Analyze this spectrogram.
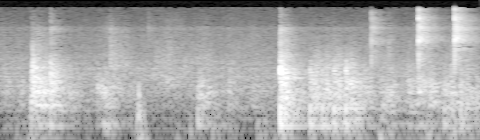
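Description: Foosball game in play on a Fireball table: a series of sharp plastic knocks and clacks as the ball is struck by the figures and the rods are worked. The loudest knock comes near three seconds in, and a quick run of clicks follows near the end.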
